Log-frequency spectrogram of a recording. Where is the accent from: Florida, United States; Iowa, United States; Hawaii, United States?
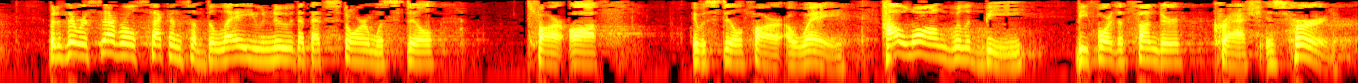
Iowa, United States; when I was growing up in Iowa, it was a summer storm.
